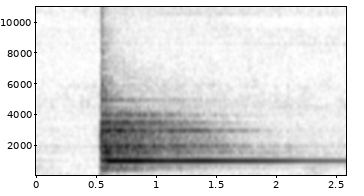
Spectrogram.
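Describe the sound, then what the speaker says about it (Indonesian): A single guitar string harmonic, sounded by lightly touching the string, rings out as one clear bell-like tone with a sharp attack and a long, slowly fading sustain, played alone and close. "kita mainkan apa yang disebut dengan teknik fagiolet, atau ada beberapa orang menyebutnya juga harmonik"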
